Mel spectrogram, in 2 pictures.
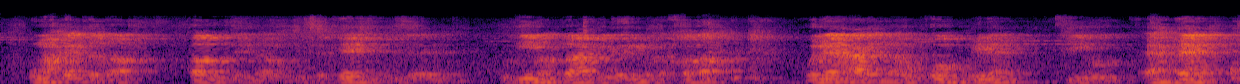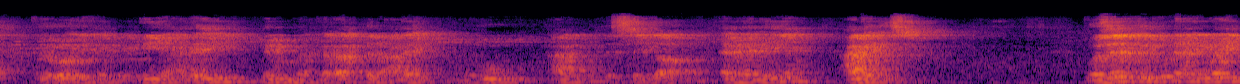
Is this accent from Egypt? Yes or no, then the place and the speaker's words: yes; Egypt; انت عارفين احنا كمصريين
